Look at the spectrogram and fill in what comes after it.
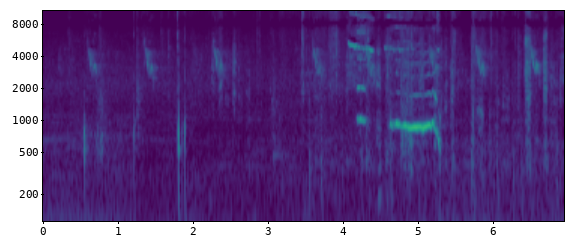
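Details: Nova, a blue-eyed Siberian Husky, happy at a lunchtime visit, gives a short, high, wavering whine that rises then falls, among soft sniffs and faint clicks.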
